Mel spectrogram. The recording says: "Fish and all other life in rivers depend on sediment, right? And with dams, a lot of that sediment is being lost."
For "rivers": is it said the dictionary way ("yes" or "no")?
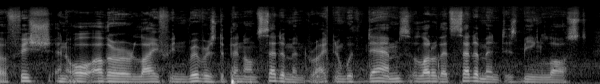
yes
